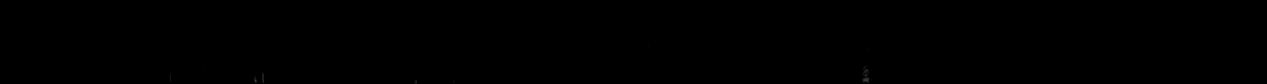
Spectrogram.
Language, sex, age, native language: Icelandic, female, 9, Icelandic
